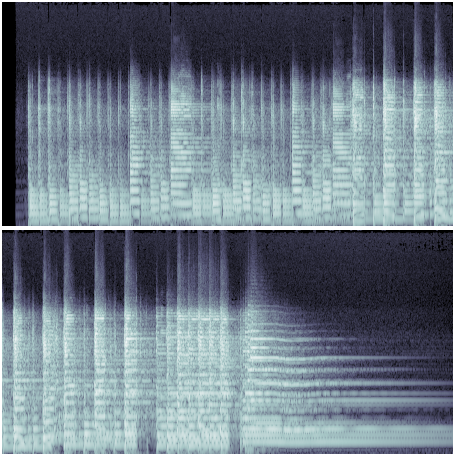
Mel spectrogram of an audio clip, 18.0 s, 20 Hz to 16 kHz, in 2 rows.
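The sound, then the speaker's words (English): An electric guitar plays through an RV5 digital reverb effects pedal: a run of picked notes and chords with a washed, reverberant sustain, ending on a final chord that rings out in a long fading reverb tail. “RV5 Digital Reverb.”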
